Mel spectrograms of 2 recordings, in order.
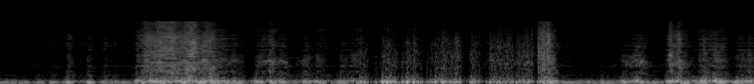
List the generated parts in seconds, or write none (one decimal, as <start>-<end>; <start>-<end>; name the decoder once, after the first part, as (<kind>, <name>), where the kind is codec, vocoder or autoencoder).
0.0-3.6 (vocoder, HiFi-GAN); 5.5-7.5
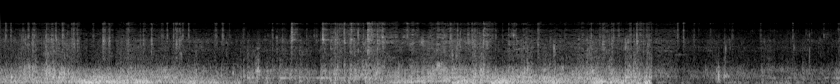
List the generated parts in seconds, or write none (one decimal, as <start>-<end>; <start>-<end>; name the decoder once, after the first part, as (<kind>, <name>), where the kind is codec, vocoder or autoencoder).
3.9-4.5 (vocoder, HiFi-GAN)

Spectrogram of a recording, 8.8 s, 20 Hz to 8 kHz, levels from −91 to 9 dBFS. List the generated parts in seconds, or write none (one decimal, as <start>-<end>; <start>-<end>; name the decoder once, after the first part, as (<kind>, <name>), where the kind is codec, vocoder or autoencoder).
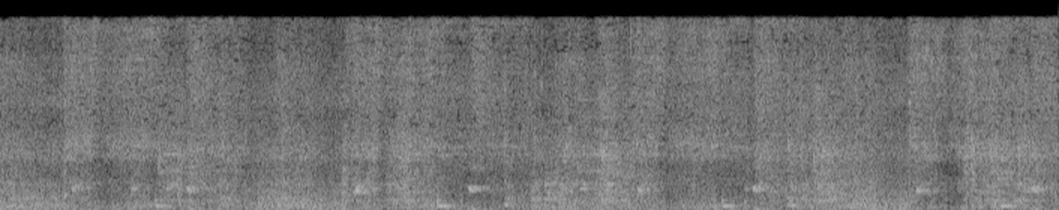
7.7-8.2 (vocoder, HiFi-GAN)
